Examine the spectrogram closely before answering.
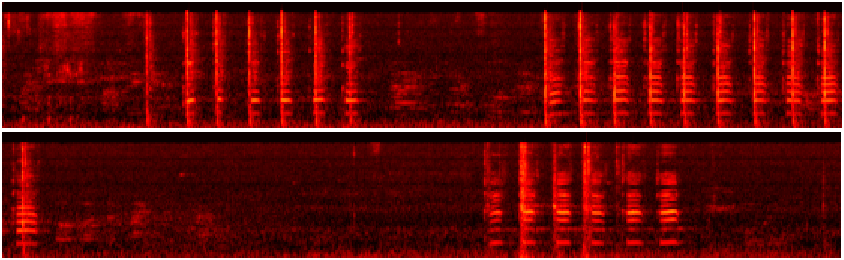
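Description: A small rodent squeaks in short rhythmic bursts as it sleeps.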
